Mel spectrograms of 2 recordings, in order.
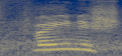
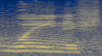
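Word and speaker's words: Wiener: yes for what because it's fish nitel not weish nitel it's spelled with a V now we're going to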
